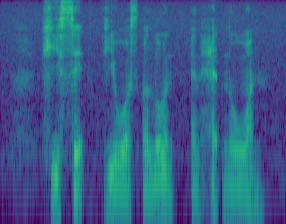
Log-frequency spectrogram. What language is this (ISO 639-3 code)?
eng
